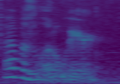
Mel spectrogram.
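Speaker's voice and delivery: soft, knowing murmur; quietly noticing something off; mock suspicious aside. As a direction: say it under your breath, suspicious. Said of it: "and you're like".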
